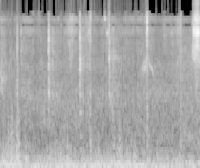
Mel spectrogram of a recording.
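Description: Wind buffeting the microphone: a loud, continuous low rumble, with a few light clicks.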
